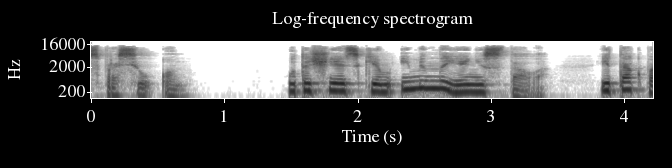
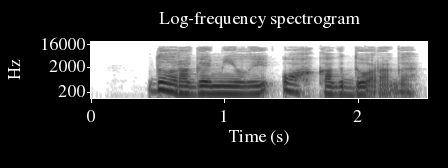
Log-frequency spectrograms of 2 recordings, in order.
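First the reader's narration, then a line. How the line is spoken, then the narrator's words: Fake coy sigh. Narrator (Russian): фальшиво вздохнула я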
